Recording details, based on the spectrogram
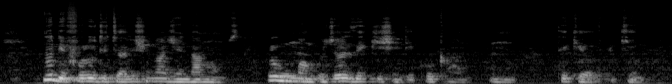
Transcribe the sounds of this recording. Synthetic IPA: nodefolodetadiʃɔnad͡ʒɛndanɔms | ewumaŋ̩ɡod͡ʒɔlizekiʃin̩dekʰokʰa | n̩ | tekːɛɔfpikʰin

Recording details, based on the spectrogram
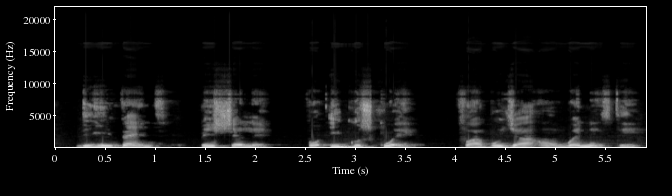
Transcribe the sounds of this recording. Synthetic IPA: diivɛ̃nt | bĩʃɛlɛ | fɔʔiɡuskwɛ | fɔabud͡ʒaɔ̃nwɛnɛsde

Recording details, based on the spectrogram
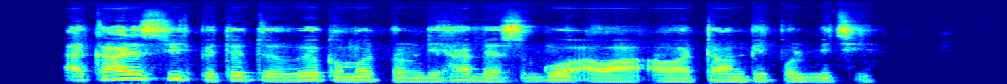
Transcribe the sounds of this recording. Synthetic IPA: ʔa̰kaɾistit̚pɛtetɔswekɔmɔdfɾɔmdiɦabɛsɡoʔa̰waʔa̰watawnpiːpɔlmitʰi

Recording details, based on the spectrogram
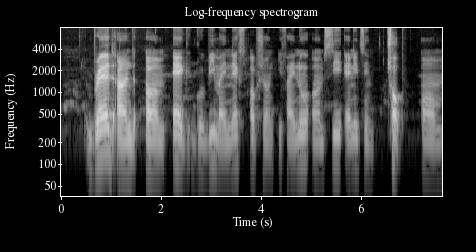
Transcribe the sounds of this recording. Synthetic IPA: bɹɛdãnd | ʌmɛɡːubimaɪnɛkstɔpʃɔ̃nifaɪnoʔʌmsiʔɛnitĩŋ | t͡ʃɔp | ʌm

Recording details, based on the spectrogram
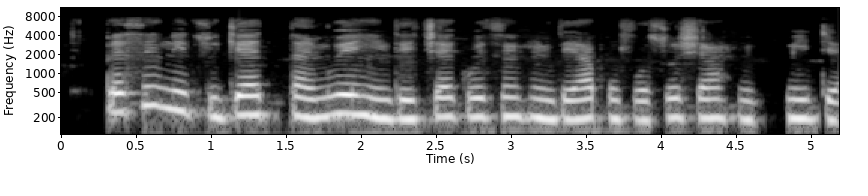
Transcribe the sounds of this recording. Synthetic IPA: pɛsɪnːid̚tuɡɛttːãɪ̃mweɦĩn̩dɪt͡ʃɛkwetɪn̩ɦʊ̃n̩dɪapʊfɔsoʃal | midia

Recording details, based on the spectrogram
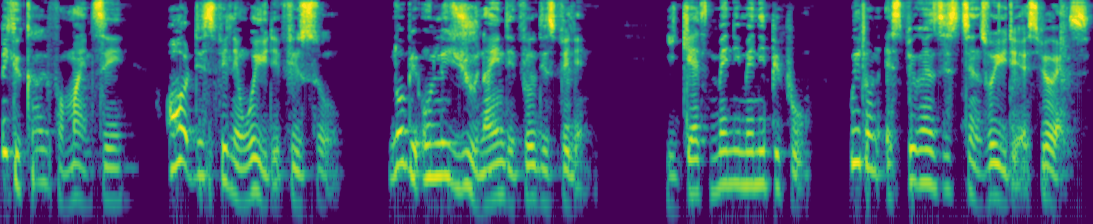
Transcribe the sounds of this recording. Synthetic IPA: mekjukʰaɹifɹɔ̃mːãɪ̃ndse | ʔɔldisfilĩŋwejudḛfilsṵ̃ | nobiʔõnlijunaĩndefildisfilḭ̃ŋ | jiɡɛtmɛnimɛnipipʰo̰l | wedõntɛkspiɹiɛ̃ns̬distĩŋswejudḛɛ̰kspiɹiɛ̰̃ns

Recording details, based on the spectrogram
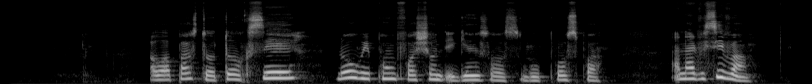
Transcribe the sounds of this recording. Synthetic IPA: awapastɔtɔkse | nowipʰɔ̃nfɔʃɔ̃ndeɡɛ̃nstɔsɡopʰɹɔspʰa | ʔã̰naɪɹisivãm

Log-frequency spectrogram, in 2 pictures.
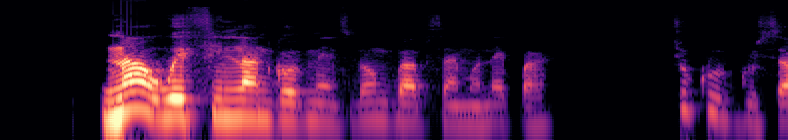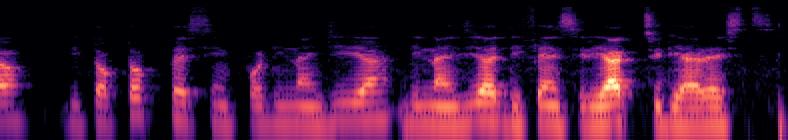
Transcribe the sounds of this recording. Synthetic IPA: naʊwefĩnlãndɡɔvamɛ̃ntdɔ̃n̩ɡ͡babsaɪmɔnɛk͡pa | tukuɡusaw | ditɔk̚tɔk̚pɛsĩnfɔdinaɪd͡ʒiɾiadinaɪd͡ʒiɾiadifɛ̃nsɾiak̚tːudiaɾɛst

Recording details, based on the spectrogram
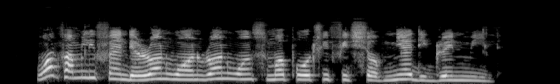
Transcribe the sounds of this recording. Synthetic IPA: wɔ̃nfamilifɹɛ̃nddeɹɔ̃nwɔ̃nɹɔ̃nwɔ̃nsmɔlpʰotʰɹifitʃɔpniədiɡɹẽnmil

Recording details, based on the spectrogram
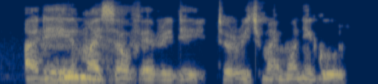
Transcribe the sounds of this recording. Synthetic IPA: aɪdihelˠmaɪsɛlˠfɛvɹidetʰuɹit͡ʃmaɪmʌ̃niɡol

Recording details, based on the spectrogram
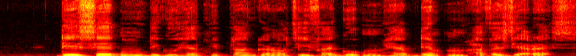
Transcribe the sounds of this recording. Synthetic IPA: desem̩̃deɡoɦɛlpmiplãnɡɹãnaʊtifaɪɡom̩ɦɛlp̚dɛ̃mm̩ɦavɛs̬dɛaɾaɪs

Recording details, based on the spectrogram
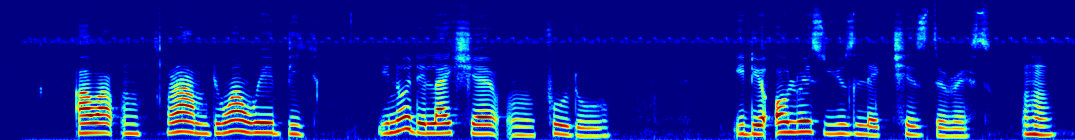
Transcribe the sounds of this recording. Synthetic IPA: ʔawa | ɹamdiwãnwebiɡ | junodelaɪkʃɛfudo | ideʔɔlwesjuzlaɪk̚t͡ʃesdiɹɛst | m̩mm̩

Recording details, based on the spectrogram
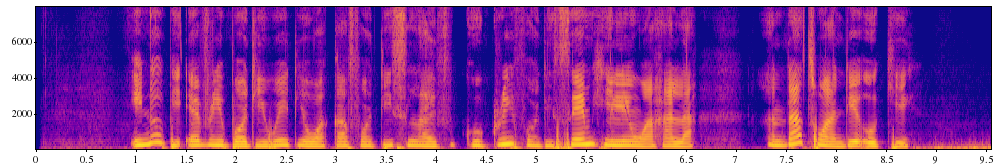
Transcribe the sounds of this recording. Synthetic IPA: inobiʔɛvɹibɔdiwedewakafɔdislaɪfɡ̥oɡɹifɔdesẽmhilĩnwahala | ãndatwãndeʔokʰe

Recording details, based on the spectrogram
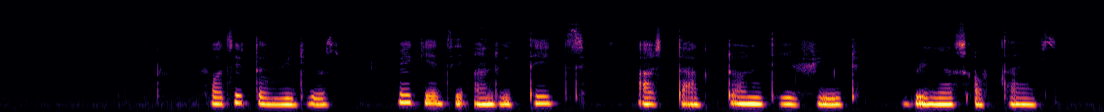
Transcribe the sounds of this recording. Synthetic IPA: fɔtitɔvidios | weɡɛtdeʔãndɹitet | astakd̥ɔ̃ndiviud | biljɔ̃nsɔftʰãɪ̃ms

